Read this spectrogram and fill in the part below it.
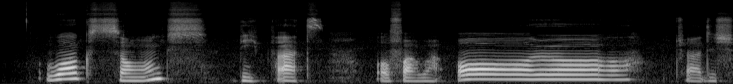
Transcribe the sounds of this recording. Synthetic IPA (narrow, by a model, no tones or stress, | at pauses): wɔksɔ̃ŋs | bipʰat | ɔfawaɔɹɔ | tʰɹadiʃɔ̃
